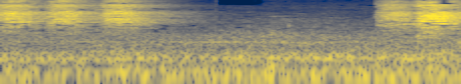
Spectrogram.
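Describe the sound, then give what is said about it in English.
Harsh, raspy bird squawks come in two bursts, one at the start and another near the end, loud, with a quieter gap between them and no talking. “You see, even the birds has something to say.”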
